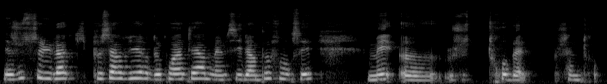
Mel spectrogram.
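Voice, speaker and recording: A woman beauty vlogger chatting casually through a makeup haul review, gushing and filling pauses with little fillers. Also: a little high, steady tone, a little mellow.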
